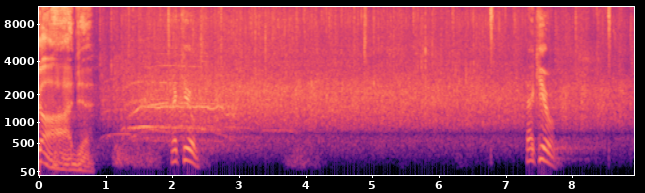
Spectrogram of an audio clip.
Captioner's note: applause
